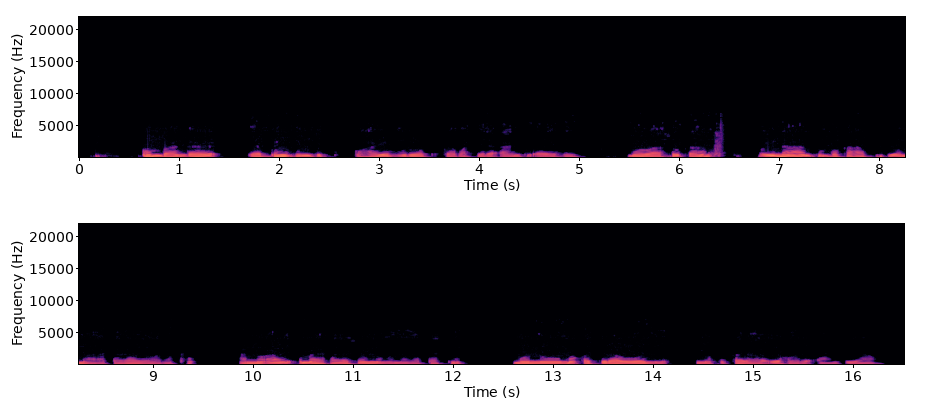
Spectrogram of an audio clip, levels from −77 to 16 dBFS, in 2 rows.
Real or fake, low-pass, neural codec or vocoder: real; 7.2 kHz; none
